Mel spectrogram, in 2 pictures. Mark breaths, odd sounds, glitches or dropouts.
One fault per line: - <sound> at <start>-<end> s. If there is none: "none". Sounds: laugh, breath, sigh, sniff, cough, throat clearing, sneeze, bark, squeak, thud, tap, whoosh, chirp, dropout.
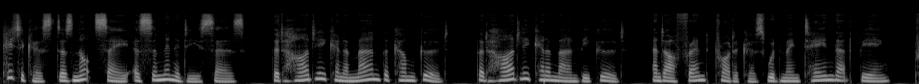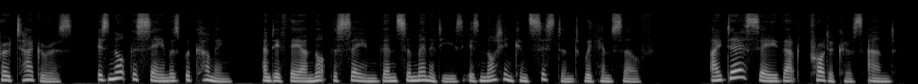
none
